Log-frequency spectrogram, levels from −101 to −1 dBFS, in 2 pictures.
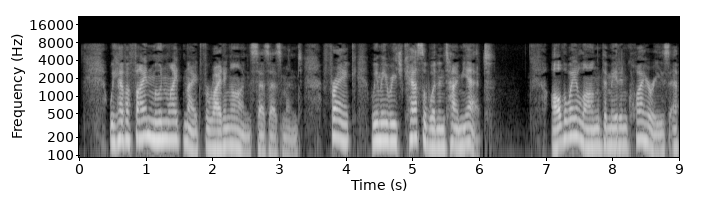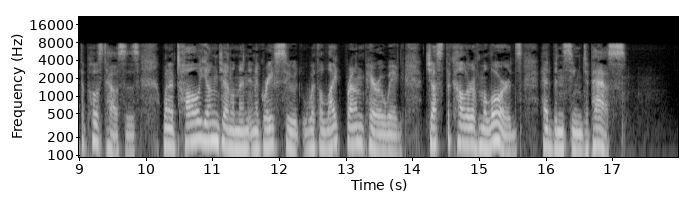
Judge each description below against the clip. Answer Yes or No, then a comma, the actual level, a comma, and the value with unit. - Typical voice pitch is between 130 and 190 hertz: Yes, medium, 140 Hz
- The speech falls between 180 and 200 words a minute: Yes, average, 185 wpm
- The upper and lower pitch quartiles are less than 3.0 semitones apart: No, average, 5.0 semitones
